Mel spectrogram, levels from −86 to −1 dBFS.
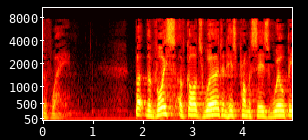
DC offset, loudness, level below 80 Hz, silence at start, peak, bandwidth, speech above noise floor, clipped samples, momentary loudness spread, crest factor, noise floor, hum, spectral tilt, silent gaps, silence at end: under 0.1%; -16 LUFS; -54 dBFS; 0 s; 0 dBFS; 8 kHz; 38 dB; under 0.1%; 12 LU; 16 dB; -53 dBFS; none; -5.5 dB/octave; none; 0 s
